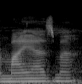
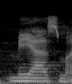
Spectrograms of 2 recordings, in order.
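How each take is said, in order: First: "miasma" said as my-AZ-muh, first syllable like "my"; "miasma" with a long i, asking; second try at a word. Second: "miasma" said as mee-AZ-muh, short ee in the first syllable; "miasma" starting with mee, unsure; first try at a word. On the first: Guest checks the word again, saying "miasma" as my-AZ-muh. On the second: Guest tries the word aloud, saying "miasma" as mee-AZ-muh. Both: Shown as a demonstration. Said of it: "Is that how you pronounce it?".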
